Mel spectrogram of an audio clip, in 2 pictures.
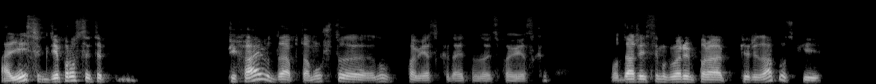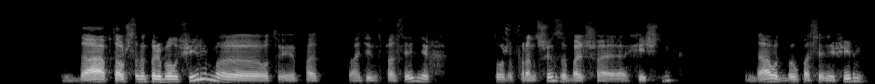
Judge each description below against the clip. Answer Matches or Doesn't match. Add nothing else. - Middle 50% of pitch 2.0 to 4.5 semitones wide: Doesn't match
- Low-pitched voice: Matches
